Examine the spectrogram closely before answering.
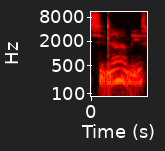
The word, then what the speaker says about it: tsunami: he talks about hurricane so here's tsunamis we don't pronounce that T and then here's hurricanes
